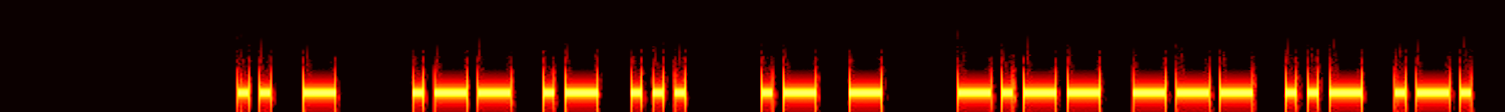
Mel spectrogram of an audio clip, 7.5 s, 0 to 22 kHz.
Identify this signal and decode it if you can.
Morse code, heard as a keyed tone, about 22 wpm, 700 Hz. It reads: IT WAS AT YOUR
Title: Sentences from Top 1500 Words 22wpm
